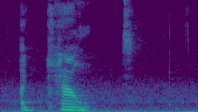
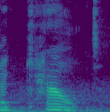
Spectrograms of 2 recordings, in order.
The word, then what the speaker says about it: account: And then account, account. Schwa, relax. And then the K is that glottal stop. Round up to the N, and then the stop T. Catch the T.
